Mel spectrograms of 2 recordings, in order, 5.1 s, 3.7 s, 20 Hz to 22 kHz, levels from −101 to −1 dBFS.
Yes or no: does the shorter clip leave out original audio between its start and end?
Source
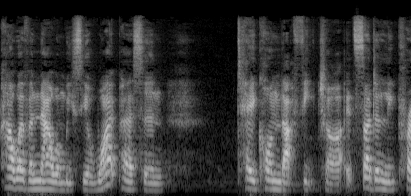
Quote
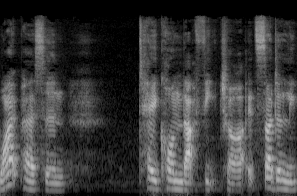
no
